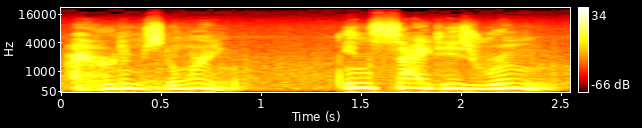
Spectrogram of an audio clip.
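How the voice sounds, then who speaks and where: A man's voice: sits high, big pitch swings, normal speed, a little hiss or hum, low-quality recording. Wary, reluctant boyfriend in an audio drama acted by a man. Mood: uneasy, baffled. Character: wary, reluctant male partner of an adventurous woman.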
